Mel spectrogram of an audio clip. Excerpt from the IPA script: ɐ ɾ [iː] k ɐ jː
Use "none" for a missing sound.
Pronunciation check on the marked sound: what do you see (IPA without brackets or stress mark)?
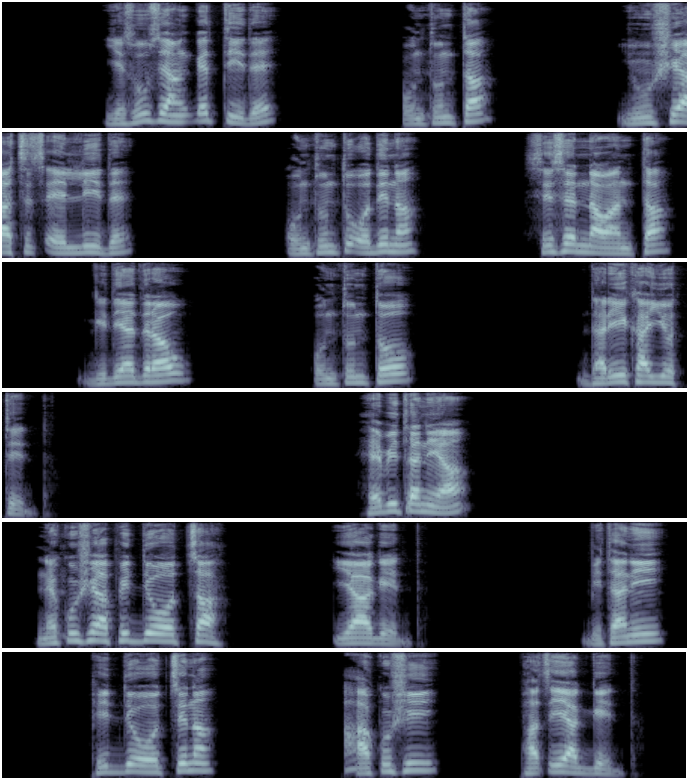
iː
